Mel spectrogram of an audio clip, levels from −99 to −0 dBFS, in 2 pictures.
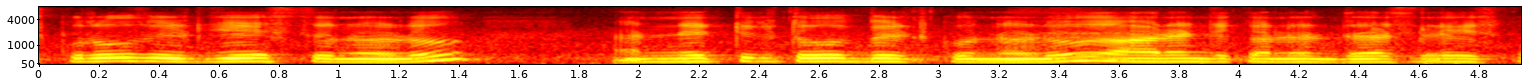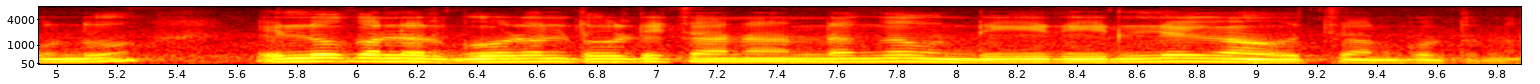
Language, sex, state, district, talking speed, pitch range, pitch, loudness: Telugu, male, Telangana, Karimnagar, 140 wpm, 145-165 Hz, 155 Hz, -22 LUFS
